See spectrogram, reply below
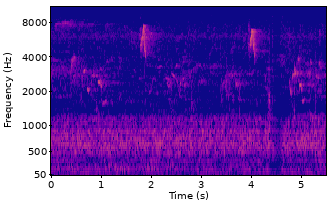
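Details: Oriental dwarf kingfisher recorded at Bondla Wildlife Sanctuary, March 2019: two thin, piercing high squeaks roughly two seconds apart, standing above a dense background drone of insects and forest noise.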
